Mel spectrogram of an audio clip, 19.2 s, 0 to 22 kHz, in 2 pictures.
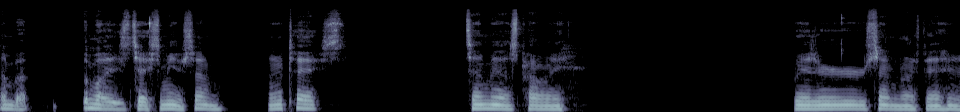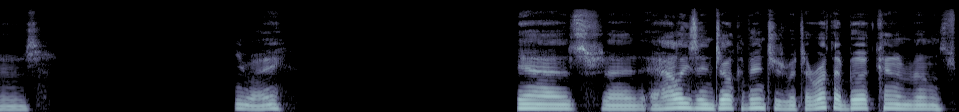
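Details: Adult man with Parkinson's disease for a little over 10 years, treated with deep brain stimulation since 2017, reporting his voice has declined and become less clear; Parkinsonian speech (hypokinetic dysarthria).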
